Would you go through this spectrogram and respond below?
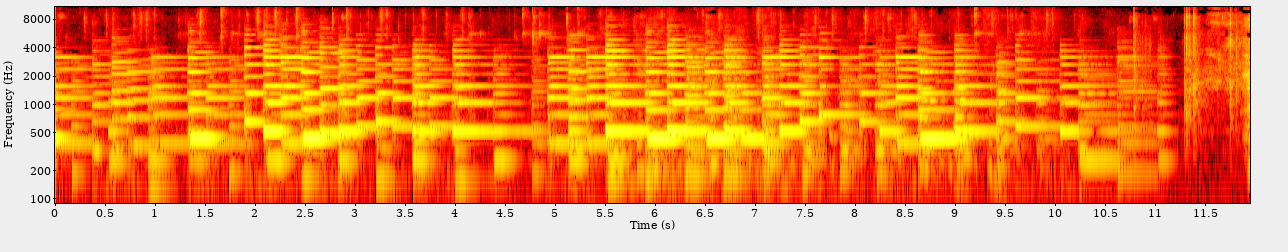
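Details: Only a steady electric piano melody plays throughout, with bright repeated notes and no animal voice.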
